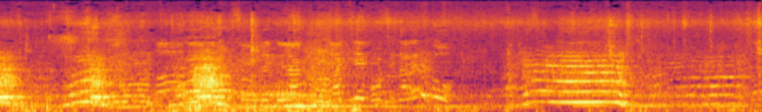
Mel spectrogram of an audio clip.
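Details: Cow alongside a Rhodesian Ridgeback, giving several drawn-out low moos, the first ones rough and overlapping, and a final long, steady, more tonal moo near the end, with some background voices.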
